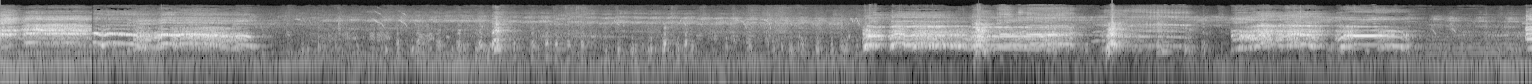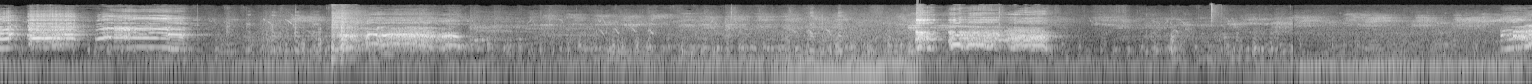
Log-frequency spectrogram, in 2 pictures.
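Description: Roosters crowing again and again, about seven crows spread through the stretch, each a second or two long.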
